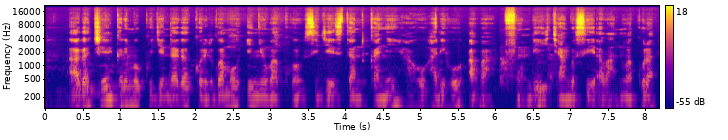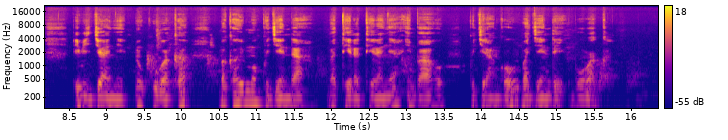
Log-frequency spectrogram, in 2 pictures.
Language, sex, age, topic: Kinyarwanda, female, 18-24, government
